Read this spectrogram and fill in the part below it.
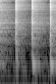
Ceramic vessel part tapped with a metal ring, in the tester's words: it's not the same so therefore there's a problem with this spot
